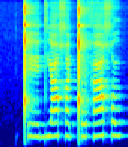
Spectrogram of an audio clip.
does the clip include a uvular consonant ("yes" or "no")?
yes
